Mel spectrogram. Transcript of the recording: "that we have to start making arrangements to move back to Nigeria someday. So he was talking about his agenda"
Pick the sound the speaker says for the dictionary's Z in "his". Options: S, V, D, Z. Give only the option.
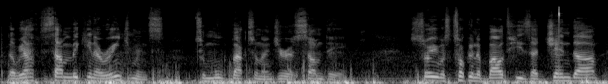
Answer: Z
